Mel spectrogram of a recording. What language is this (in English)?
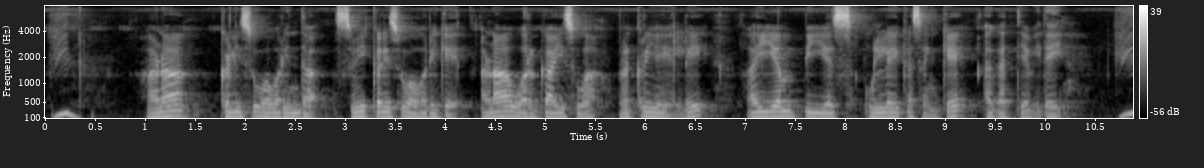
Kannada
